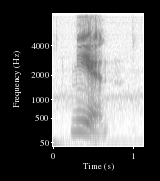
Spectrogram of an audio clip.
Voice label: "mian", Chinese; CTCFL; University of Oxford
